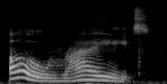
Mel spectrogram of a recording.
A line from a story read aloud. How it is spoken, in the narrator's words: Gerard drawls, mouth twisting a bit around the words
